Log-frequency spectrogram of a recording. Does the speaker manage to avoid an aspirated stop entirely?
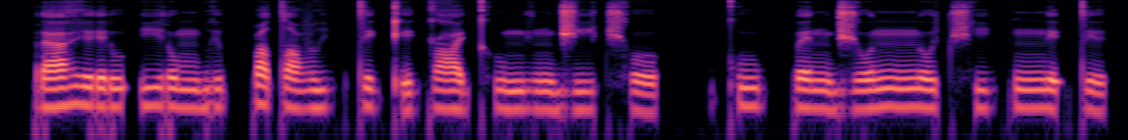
no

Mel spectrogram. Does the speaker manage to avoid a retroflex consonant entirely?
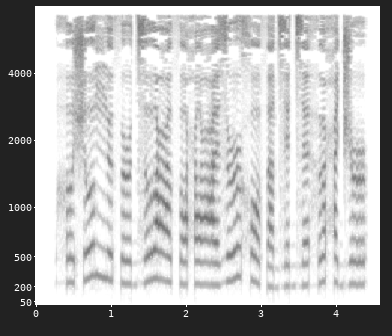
yes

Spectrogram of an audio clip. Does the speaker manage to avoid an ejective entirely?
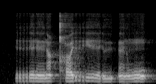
yes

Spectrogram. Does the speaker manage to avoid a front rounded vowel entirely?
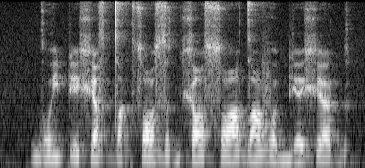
no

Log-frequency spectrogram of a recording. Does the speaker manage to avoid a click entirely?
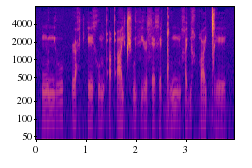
no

